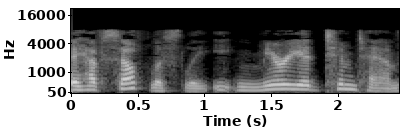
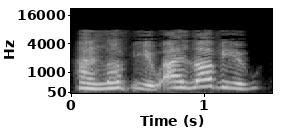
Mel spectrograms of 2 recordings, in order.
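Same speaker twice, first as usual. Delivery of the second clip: desperate plea; 9 semitones higher, 4 dB louder than usual. A narrator's reading. Wife begs dying husband.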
